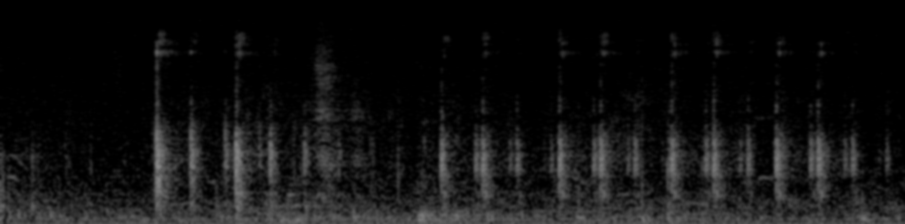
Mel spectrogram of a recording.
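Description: A table tennis ball bounced repeatedly by hand before a serve, making light sharp clicks. The clicks start about a second in, settle into a steady rhythm of about three a second, and stop near the end.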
